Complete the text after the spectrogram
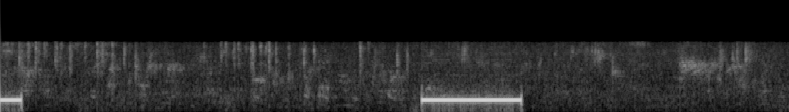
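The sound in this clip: Telephone tones while calling: a steady mid-pitched tone sounds for about a second, after a brief clipped tone at the very start, over faint tapping and chirpy background noise.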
